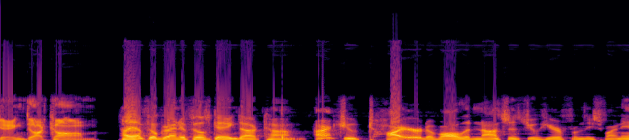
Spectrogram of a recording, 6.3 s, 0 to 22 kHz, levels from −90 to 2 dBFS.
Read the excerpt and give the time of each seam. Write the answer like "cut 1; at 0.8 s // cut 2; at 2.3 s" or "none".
cut 1; at 1.0 s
